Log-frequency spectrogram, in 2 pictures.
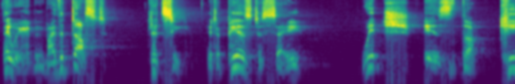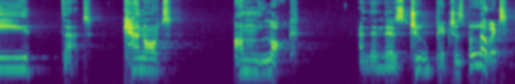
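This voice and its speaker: Bumbling adventure hero played by a man for audio story: theatrical, lively, swooping pitch, quaint old-fashioned turns. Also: takes it slowly, exaggerated voice. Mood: pondering. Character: bumbling excitable adventurer hero, thinking aloud.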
